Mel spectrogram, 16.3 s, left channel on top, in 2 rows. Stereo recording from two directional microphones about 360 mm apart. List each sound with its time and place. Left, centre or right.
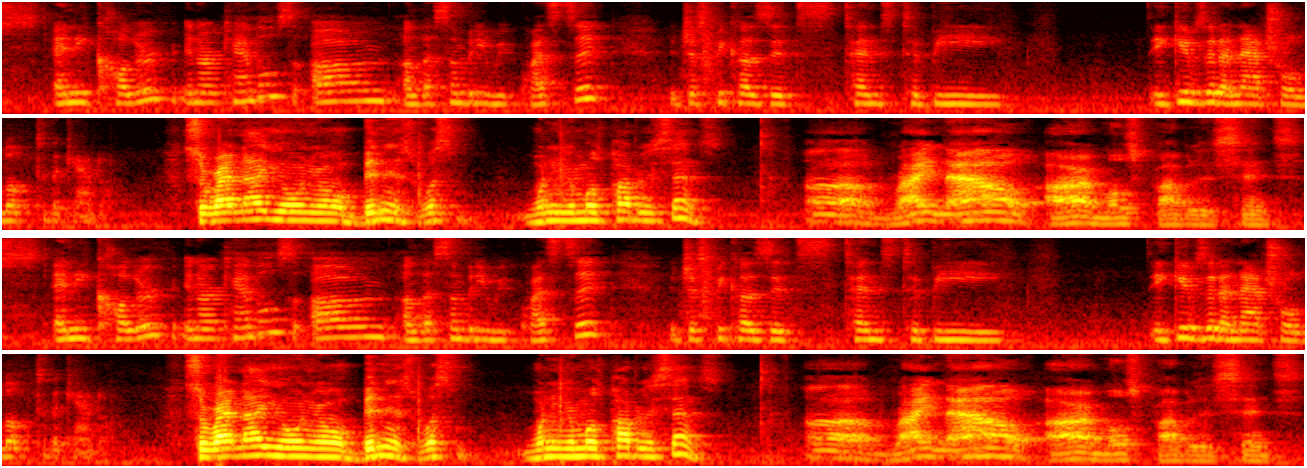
0.3 s speech: centre
7.2 s a man's voice: centre; by 12.4 s right
12.8 s speech: centre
